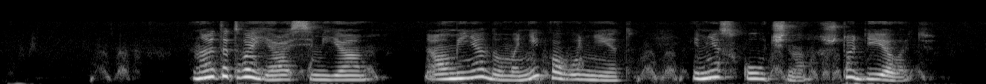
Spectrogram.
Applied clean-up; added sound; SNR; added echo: neural mask model Resemble Enhance denoiser.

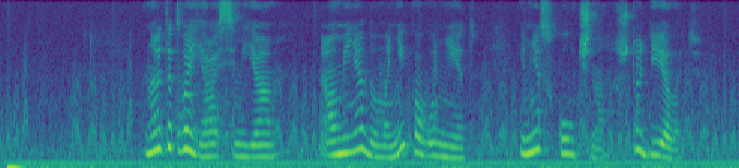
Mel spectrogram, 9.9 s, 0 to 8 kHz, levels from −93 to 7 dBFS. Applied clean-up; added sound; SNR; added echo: none; Scratching (performance technique); 18 dB; none.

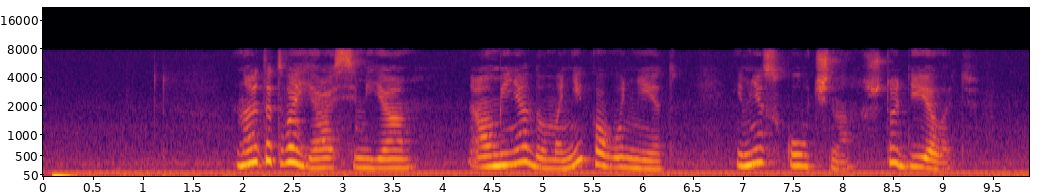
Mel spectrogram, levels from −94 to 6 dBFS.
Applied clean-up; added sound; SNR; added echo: none; none; none; none.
